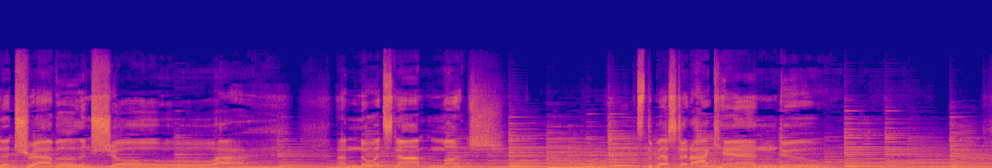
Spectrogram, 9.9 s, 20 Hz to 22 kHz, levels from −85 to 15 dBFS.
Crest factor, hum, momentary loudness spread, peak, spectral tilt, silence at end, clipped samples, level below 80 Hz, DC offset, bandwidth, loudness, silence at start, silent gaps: 14 dB; none; 8 LU; -4 dBFS; -3.5 dB/octave; 0 s; under 0.1%; -36 dBFS; under 0.1%; 16 kHz; -17 LUFS; 0 s; none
